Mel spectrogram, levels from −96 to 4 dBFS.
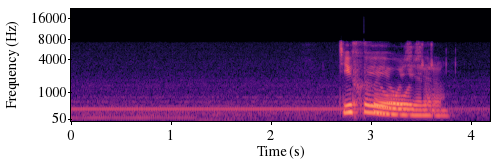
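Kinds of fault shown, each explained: Channel delay (doubling): One channel runs about 93 ms behind the other, which fits a 4096-sample buffer at 44.1 kHz. Summed to mono, the late copy stands apart. From about 2.93 s to the end, the speech is doubled by an equal-level slap echo.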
